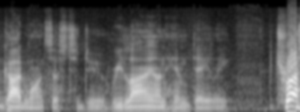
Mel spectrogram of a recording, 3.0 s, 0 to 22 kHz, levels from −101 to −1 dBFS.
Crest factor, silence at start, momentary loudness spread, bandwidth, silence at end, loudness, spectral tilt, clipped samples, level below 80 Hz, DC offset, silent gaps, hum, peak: 18 dB; 0 s; 15 LU; 15.5 kHz; 0 s; -19 LUFS; -4.5 dB/octave; 0.4%; -52 dBFS; under 0.1%; none; none; 0 dBFS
